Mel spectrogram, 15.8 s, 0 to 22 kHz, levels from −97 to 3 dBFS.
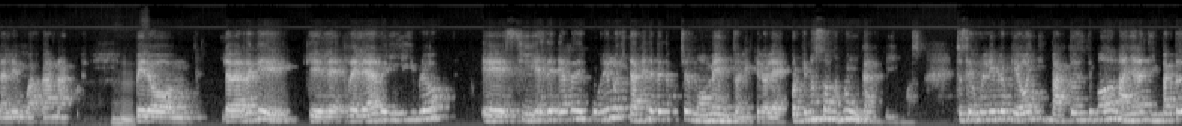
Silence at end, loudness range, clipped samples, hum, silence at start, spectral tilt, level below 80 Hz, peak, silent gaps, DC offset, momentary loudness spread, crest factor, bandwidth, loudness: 0 s; 3 LU; under 0.1%; none; 0 s; -5.5 dB/octave; -70 dBFS; -8 dBFS; none; under 0.1%; 11 LU; 16 dB; 9.6 kHz; -22 LUFS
